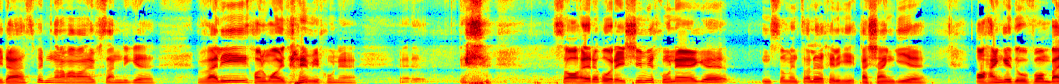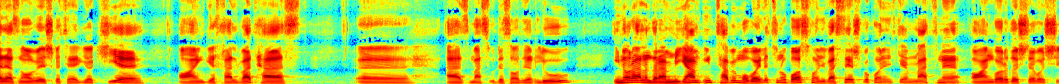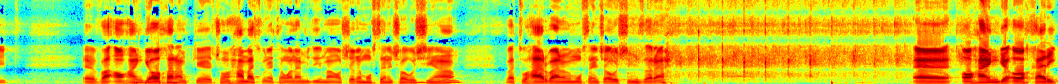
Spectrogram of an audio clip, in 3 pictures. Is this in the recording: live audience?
yes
